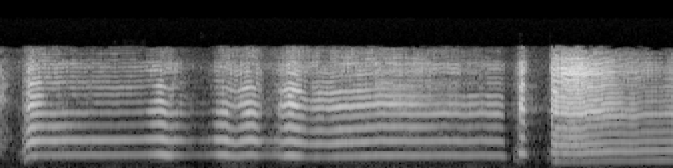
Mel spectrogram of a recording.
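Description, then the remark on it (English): A voice imitates the whining buzz of a mosquito flying in a grocery store and landing on a small piece of Limburger cheese, held steadily for several seconds with a wavering pitch, briefly cutting out near the end before resuming slightly lower, fairly loud. “Now, that same mosquito flying in the same grocery store, lighting on a small piece of Limburger cheese.”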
